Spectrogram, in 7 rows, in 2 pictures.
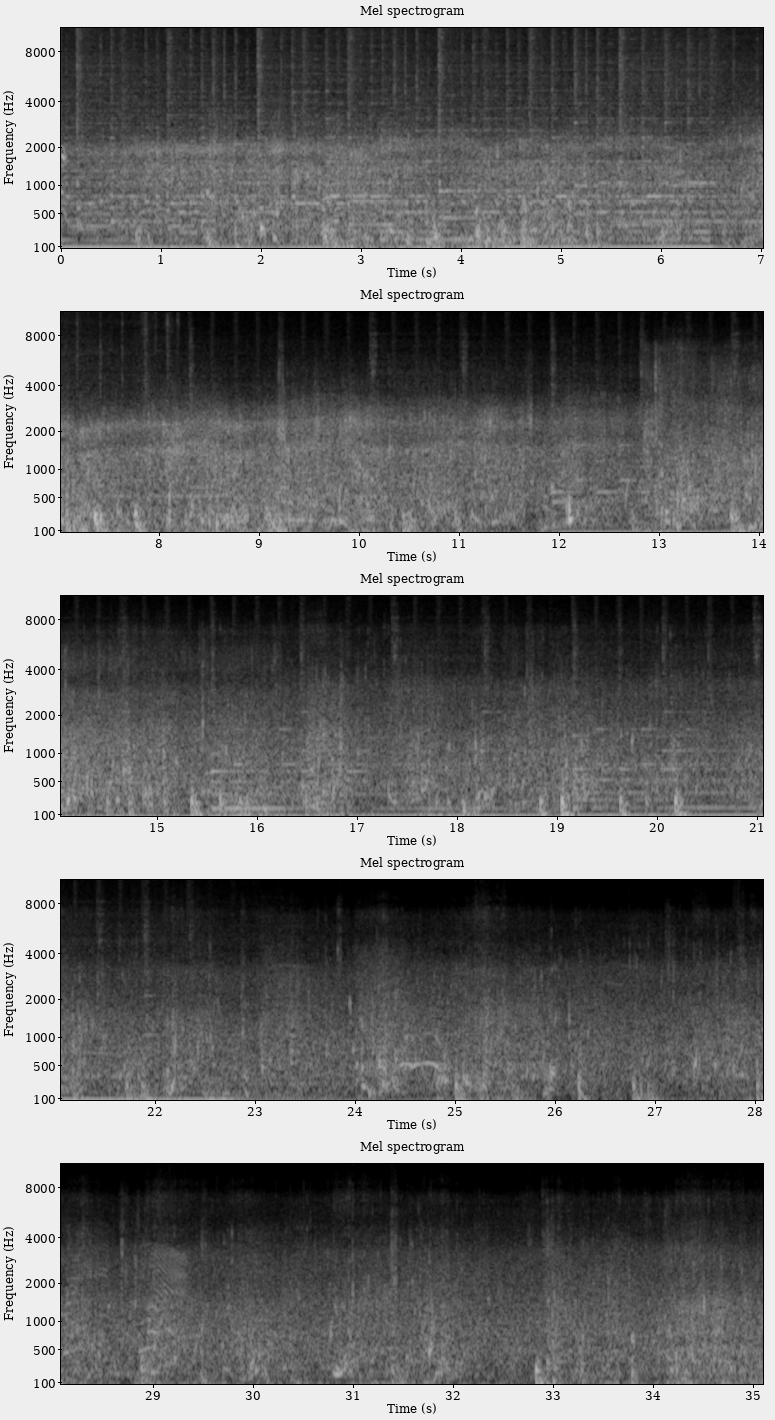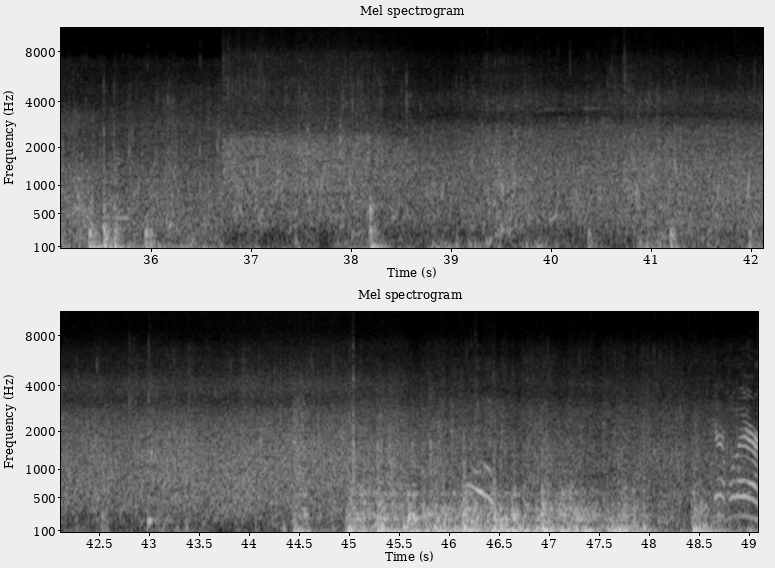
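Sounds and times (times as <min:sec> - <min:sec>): wave breaking over bow: 0:00.0 - 0:26.5, 0:36.7 - 0:49.0
wind rumble on microphone: 0:00.0 - 0:27.0, 0:35.3 - 0:49.0
creek water rushing: 0:00.0 - 0:49.0
water splashing: 0:00.0 - 0:49.0.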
